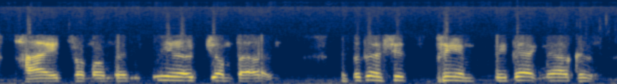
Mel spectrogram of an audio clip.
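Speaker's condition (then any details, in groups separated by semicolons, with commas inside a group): Cerebral palsy; unable to write or type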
